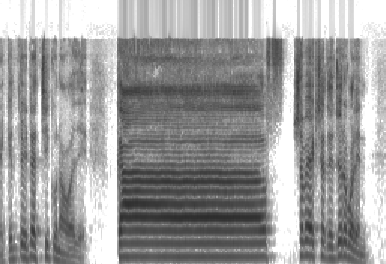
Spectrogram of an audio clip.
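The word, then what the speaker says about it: كاف: অক্ষরটা দেখেন দুইটাই কিন্তু প্রায় কাছাকাছি জায়গা থেকে উচ্চারণ কিন্তু এটা চিকন আওয়াজে কাফ সবাই একসাথে জোরে বলেন কাফ জোরে জোরে বলেন জোরে জোরে আল্লাহ আল্লাহ আকবার কাফ কাফ ওকে তো আমরা কিন্তু এটা ক্লিয়ার হয়ে গেছি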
